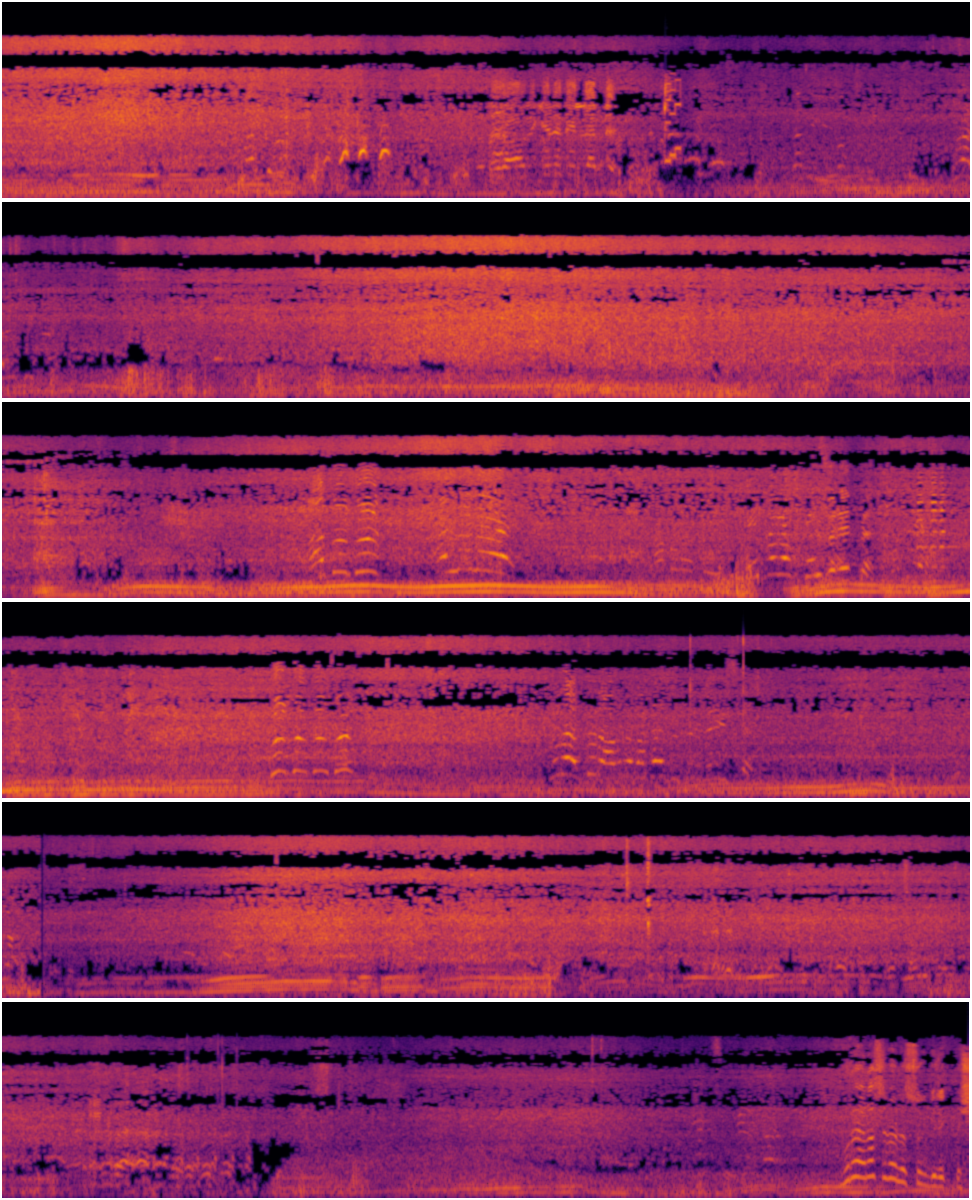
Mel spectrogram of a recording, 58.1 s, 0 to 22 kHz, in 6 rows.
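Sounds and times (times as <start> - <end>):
off-road engines revving: 0.0 - 58.0.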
